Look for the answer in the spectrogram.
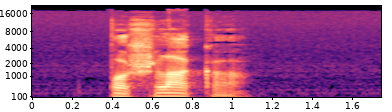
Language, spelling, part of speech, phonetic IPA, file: Polish, poszlaka, noun, [pɔˈʃlaka], Pl-poszlaka.ogg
